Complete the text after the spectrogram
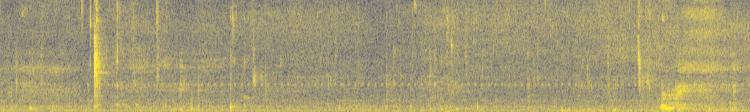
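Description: A man gulps a drink from a can.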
